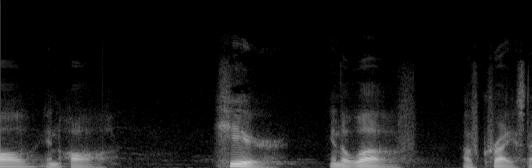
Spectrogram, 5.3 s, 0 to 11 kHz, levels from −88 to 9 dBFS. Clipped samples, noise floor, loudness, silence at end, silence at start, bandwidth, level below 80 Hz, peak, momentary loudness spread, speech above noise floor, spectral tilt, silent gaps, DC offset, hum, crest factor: under 0.1%; -65 dBFS; -24 LUFS; 0 s; 0 s; 7 kHz; -50 dBFS; -4 dBFS; 21 LU; 42 dB; -9.5 dB/octave; none; under 0.1%; none; 20 dB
